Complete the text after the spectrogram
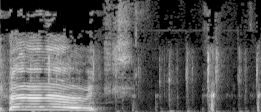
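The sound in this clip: Light, irregular clicks of typing on a computer keyboard, heard faintly after a long, sustained voice at the start, with a few sharper keystrokes near the end.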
